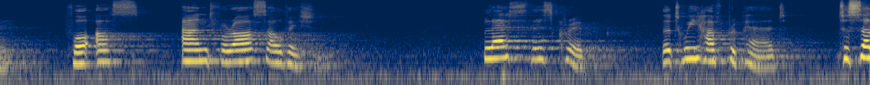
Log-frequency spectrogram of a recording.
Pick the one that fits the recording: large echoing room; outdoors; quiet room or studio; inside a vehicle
large echoing room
